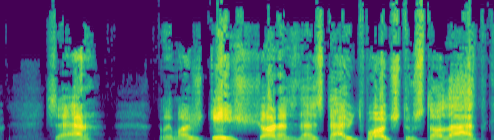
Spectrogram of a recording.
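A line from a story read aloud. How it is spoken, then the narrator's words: Shouted. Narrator (Russian): крикнул он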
